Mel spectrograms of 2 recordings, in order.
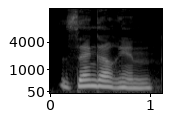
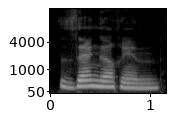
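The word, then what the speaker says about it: Sängerin: अगर ये शुरू में आए तो हम साउंड देते हैं ज की, जैसे कि ज़ेंगरिन, ज़ेंगरिन, ज़ोने, ज़ोने, सलाट, सलाट।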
